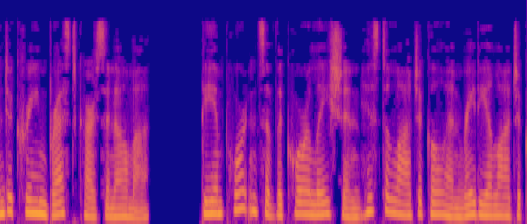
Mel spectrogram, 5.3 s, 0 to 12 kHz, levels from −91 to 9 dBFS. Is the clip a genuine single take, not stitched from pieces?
no; 1 cut; at 3.6 s

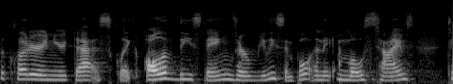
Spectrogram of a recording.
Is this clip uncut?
no; 1 cut; at 3.4 s

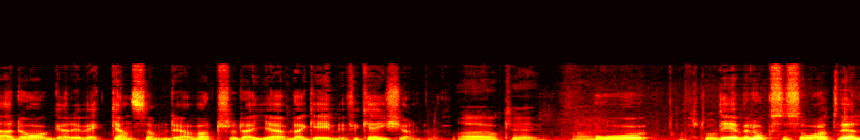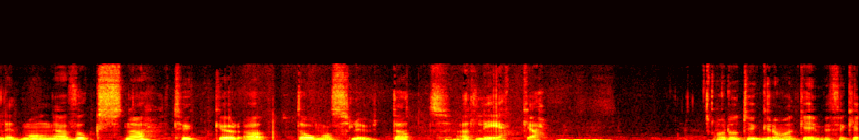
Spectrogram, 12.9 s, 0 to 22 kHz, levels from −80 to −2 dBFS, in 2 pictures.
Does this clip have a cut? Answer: yes; 1 cut; at 3.4 s

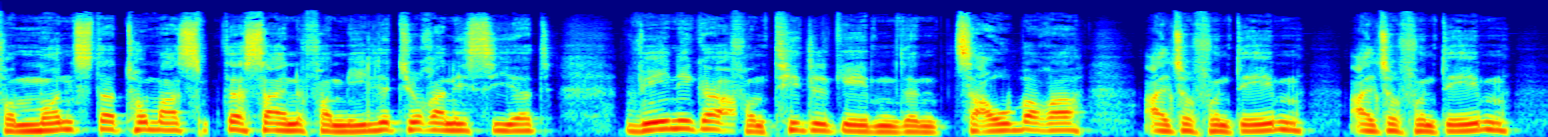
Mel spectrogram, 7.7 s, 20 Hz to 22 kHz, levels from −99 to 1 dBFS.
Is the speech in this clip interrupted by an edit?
yes; 3 cuts; at 1.0 s, 3.6 s, 6.7 s

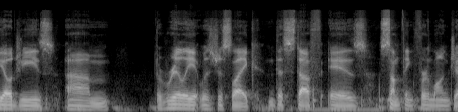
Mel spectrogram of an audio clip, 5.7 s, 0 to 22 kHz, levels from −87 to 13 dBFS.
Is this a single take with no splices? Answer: yes; 0 cuts

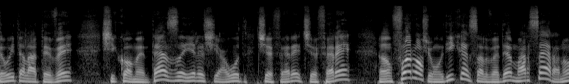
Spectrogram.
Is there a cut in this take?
yes; 3 cuts; at 2.0 s, 2.5 s, 4.2 s

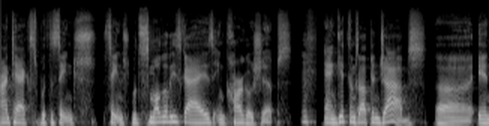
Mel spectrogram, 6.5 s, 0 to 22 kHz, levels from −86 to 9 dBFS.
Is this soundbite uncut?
no; 3 cuts; at 1.7 s, 4.2 s, 4.8 s

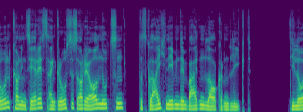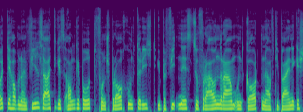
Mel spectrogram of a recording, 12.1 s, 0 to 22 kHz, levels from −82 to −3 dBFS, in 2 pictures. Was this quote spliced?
no; 0 cuts

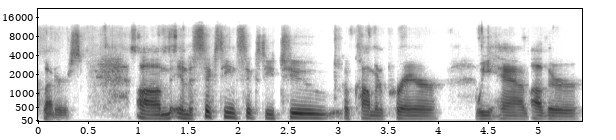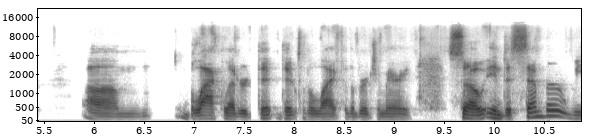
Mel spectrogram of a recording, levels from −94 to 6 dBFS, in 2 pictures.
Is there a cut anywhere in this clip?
yes; 6 cuts; at 3.0 s, 4.4 s, 4.9 s, 7.6 s, 8.0 s, 8.6 s

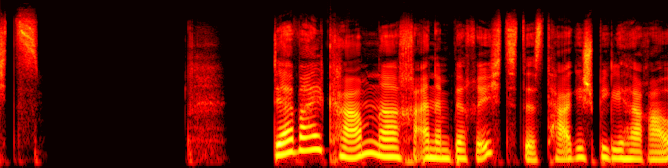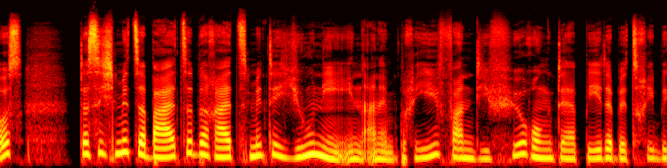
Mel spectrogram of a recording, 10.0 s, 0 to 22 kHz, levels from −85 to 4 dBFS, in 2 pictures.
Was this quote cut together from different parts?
no; 0 cuts

